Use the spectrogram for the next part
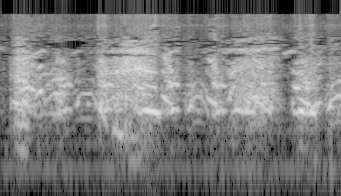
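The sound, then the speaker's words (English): Several dogs bark excitedly and nearly nonstop at night, their overlapping yaps and woofs loud, with brief whines mixed in. “What the dickens is the matter with the dogs?”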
